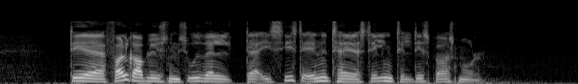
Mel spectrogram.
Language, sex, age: Danish, male, 33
